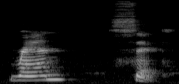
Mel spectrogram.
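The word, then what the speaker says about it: Ransik: always with his name ran sick i haven't written like rancid but with a with a k sound at the end the issue is i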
